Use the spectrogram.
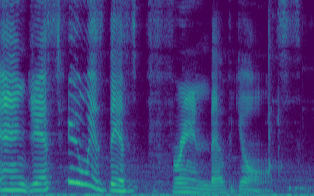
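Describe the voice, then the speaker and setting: Over clear background noise, a put-on character voice moves at a very slow pace. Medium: game stream. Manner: gruff, wary.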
